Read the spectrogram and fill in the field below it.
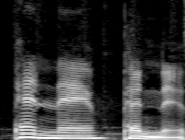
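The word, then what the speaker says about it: penne: pronounce uh we said pen in uh in English in American English but in proper Italian it would be pen pen so you you you double pronounce the consonant yes what about fetui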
